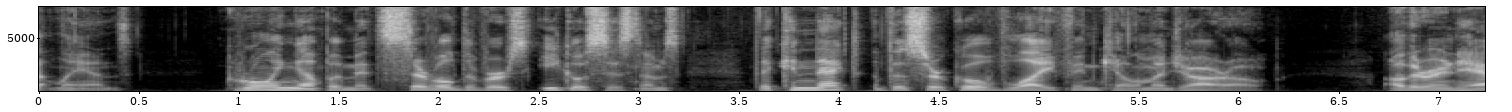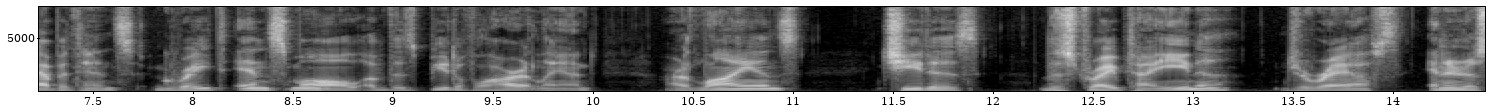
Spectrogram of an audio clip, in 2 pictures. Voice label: Elephant Video Narration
